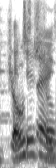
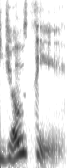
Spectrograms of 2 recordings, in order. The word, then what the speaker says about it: josei: pronounce it as josei. Why is she pronouncing it as josie? Because it sounds like a name. Retarded. She keeps saying josie and not josei.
